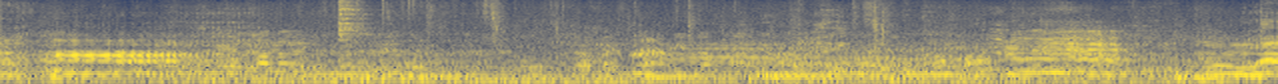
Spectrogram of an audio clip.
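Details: Cows coming off a truck at a market give drawn-out, overlapping moos, some wavering and falling in pitch, with people talking nearby and steady market bustle underneath.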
